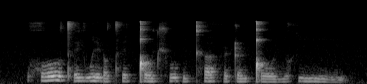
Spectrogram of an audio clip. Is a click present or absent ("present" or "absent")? present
